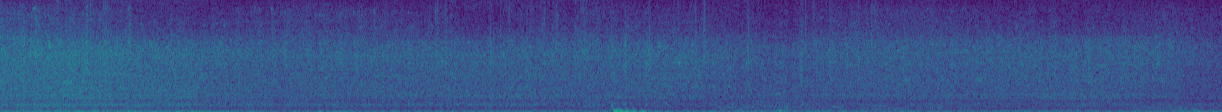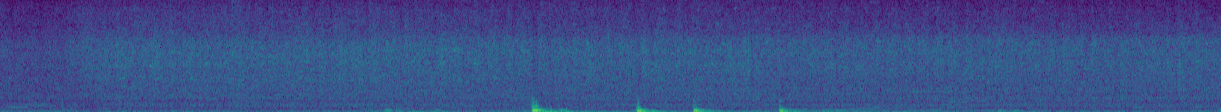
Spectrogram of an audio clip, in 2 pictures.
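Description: Steady outdoor hiss with faint, indistinct voices, broken by a dull low thump about three seconds in and then four muffled thumps in quick succession around nine to ten seconds in.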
